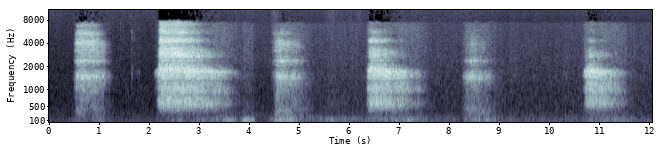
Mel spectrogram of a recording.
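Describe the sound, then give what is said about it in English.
Three slow, deep breaths, each a breathy inhale followed by a longer exhale, steady and unhurried with quiet pauses between, as part of a mindfulness practice. “So S, stop. Stop what you're doing. T, take 3 deeper breaths.”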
